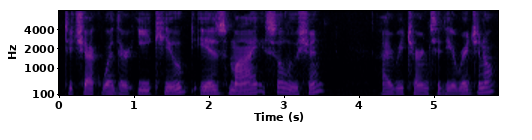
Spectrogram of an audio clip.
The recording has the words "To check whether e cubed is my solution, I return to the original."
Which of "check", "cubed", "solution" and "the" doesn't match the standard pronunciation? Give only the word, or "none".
none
